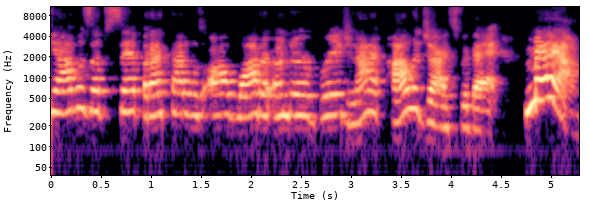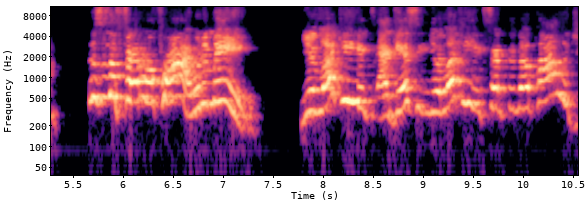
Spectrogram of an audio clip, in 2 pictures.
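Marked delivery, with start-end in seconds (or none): 0.0-4.5 sweet, gentle, apologetic voice. Retelling an apology that is called gaslighting, imitating Karen Civil's sweet voice. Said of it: "the sweet voice".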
